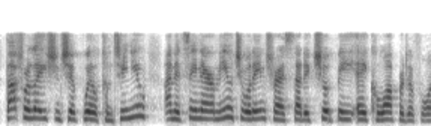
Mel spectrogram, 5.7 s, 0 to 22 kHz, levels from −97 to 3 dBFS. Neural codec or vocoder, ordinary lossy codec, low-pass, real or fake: codec, 16 kHz, 1.1 kbps, Voila-Tokenizer; none; 7.2 kHz; fake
